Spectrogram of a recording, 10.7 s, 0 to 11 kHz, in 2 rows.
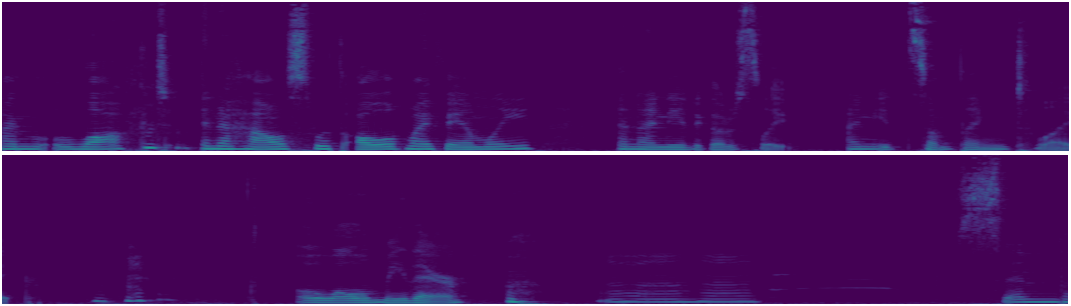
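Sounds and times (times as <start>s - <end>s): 
speech: 0.0s - 6.2s, 6.8s - 9.2s, 10.1s - 10.6s
faint room noise: 0.0s - 10.6s
cat meowing: 9.1s - 10.0s.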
